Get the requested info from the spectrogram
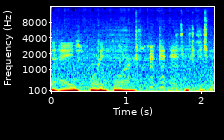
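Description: A person's voice calling out briefly in the first second, over heavy low rumbling bumps on the camera microphone, then a few light clicks.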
